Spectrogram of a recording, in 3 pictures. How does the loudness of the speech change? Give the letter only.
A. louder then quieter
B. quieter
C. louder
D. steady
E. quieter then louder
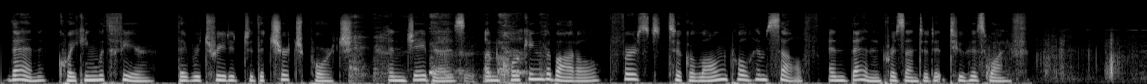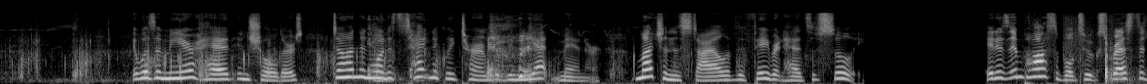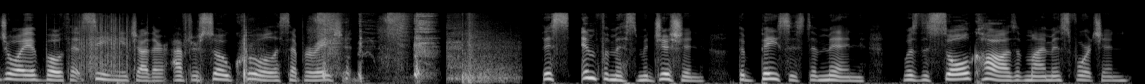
D.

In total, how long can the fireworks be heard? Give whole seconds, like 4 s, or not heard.
6 s.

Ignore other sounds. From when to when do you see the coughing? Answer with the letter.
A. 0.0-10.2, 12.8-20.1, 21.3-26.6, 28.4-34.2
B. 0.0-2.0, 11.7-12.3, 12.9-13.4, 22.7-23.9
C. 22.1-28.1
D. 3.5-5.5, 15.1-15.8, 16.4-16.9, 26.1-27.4
D.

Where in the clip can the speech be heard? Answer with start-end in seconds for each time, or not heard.
0.0-10.2, 12.8-20.1, 21.3-26.6, 28.4-34.2.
